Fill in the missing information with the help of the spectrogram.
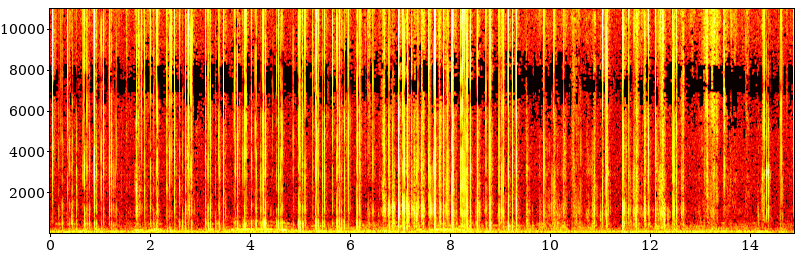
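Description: A small translucent pink plastic lip gloss tube is tapped and scratched along its length with long acrylic nails. Dense, quick clicking taps mix with scratchy scraping throughout, over a steady low hum.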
